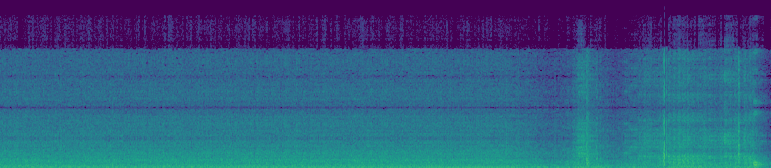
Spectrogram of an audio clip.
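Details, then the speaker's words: Datsun with a replaced fuel pump feeding a carburettor, cold day, engine has a blowing head gasket: steady, even hum for about five seconds with no whine or chatter; the pump now holds pressure and runs quietly. "yeah you can still hear it's got pressure now excellent quiet goodie"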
